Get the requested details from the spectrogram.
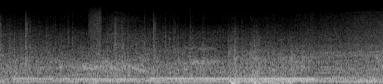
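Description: Tyres screech on tarmac through a corner.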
